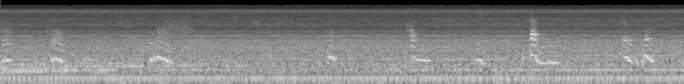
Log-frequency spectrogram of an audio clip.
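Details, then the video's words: Pet cat named Salomon indoors, talking to birds outside a window: short chirping meows and chatters with stacked harmonics, arriving in bursts about every one to two seconds, over a steady low household hum. "Cat Talking to Birds"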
